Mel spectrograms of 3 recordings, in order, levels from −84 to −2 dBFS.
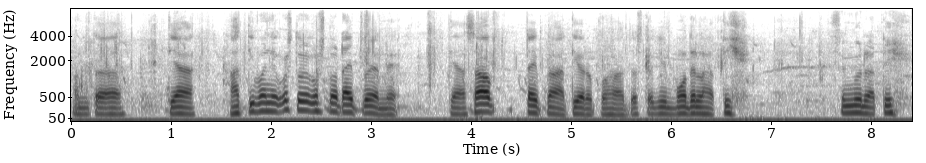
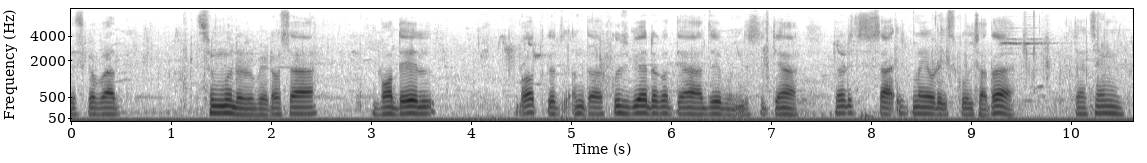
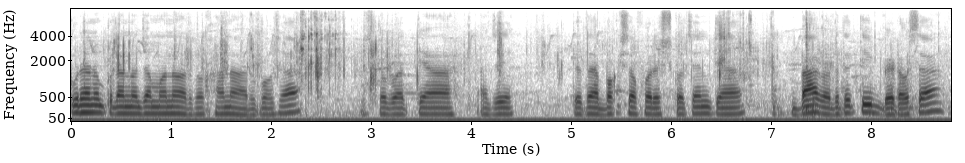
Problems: constant background noise, continuous background conversations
